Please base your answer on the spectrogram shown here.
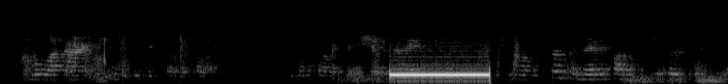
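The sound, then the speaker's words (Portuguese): A telephone call ringing out: a single steady, roughly one-second ring tone sounds between stretches of people talking. “Vou ligar pra ela, pra mulher.”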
